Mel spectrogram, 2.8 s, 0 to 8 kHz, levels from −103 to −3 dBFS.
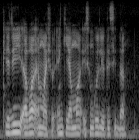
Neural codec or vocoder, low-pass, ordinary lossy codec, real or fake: none; none; none; real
